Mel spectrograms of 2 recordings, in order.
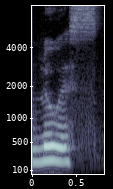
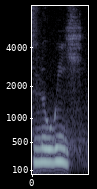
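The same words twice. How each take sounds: First: It ends with an audible S sound. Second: It ends with no S sound. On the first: "as we would say in English" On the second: "pronounced Louis in French. No S"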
